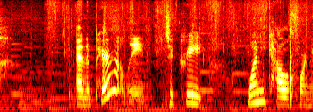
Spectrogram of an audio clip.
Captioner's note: ingredients sloshing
